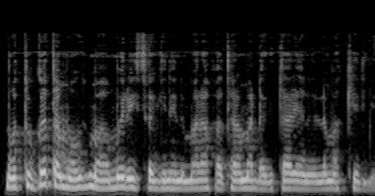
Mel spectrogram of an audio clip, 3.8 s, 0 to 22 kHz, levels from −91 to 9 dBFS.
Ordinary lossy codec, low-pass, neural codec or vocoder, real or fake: none; 10.8 kHz; none; real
